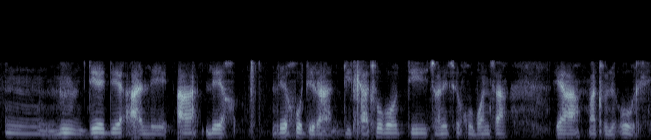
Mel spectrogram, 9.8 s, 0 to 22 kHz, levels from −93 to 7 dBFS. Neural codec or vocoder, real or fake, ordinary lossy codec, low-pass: codec, 16 kHz, 16 kbps, FunCodec, trained on LibriTTS, 50 frames a second; fake; none; 3.6 kHz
